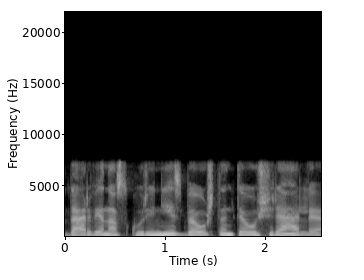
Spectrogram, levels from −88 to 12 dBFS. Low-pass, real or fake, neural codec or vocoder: 7.2 kHz; real; none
